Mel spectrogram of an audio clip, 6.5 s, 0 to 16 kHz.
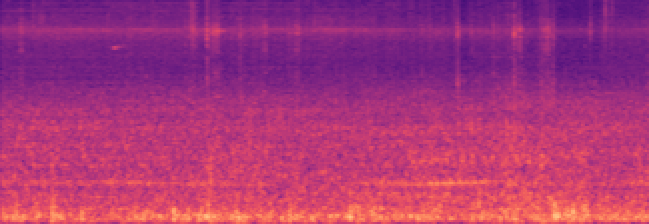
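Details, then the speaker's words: Suzuki Celerio 3-cylinder, driving on the road: steady low road rumble with no rising drone or rhythmic hum; wheel bearing noise gone, bearings healthy. "Wala nang ingay yung bearing niya."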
